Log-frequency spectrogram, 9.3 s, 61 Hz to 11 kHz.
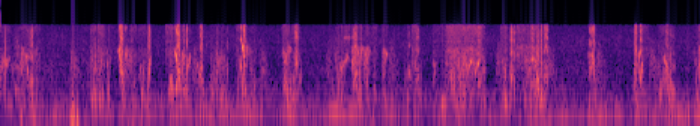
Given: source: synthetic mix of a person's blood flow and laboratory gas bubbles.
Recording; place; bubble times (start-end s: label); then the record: Doppler ultrasound of blood flow; subclavian vein
0.00-0.52 s: bubbles
1.07-2.02 s: bubbles
2.19-2.75 s: bubbles
2.77-3.04 s: bubbles
3.13-3.40 s: bubbles
3.74-4.01 s: bubbles
4.44-5.03 s: bubbles
5.07-5.16 s: bubbles
5.37-5.62 s: bubbles
5.75-6.48 s: bubbles
6.65-7.32 s: bubbles
7.81-7.96 s: bubbles
8.40-8.65 s: bubbles
8.74-8.99 s: bubbles
9.22-9.34 s: bubbles
From the record:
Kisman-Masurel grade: 342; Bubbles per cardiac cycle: rolling drumbeat, 9 or more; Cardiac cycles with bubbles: 100%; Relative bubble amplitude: moderate (0.250 to 0.450); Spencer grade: 3 (all of the cardiac periods contain showers or single bubble signals, but not dominating or overriding the cardiac motion signals); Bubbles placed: anywhere in the cardiac cycle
